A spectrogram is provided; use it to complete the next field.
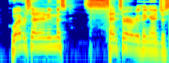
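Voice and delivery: high, loud, embarrassed yelling outburst.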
